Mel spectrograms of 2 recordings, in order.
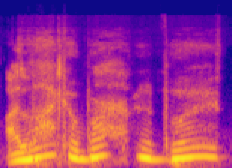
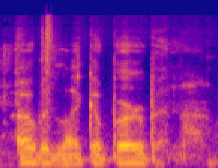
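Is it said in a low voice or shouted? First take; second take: shouted; low. First: It is shouted loudly over noise. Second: It is said in a low, quiet voice.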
